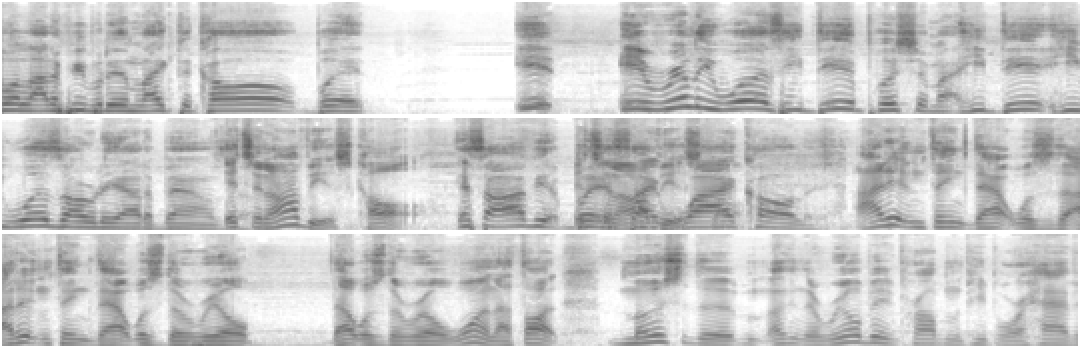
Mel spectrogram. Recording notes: ON LOCATION AT BROOMELLI BOYS PIZZERIA!!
